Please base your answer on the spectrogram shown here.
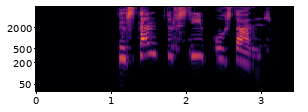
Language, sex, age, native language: Icelandic, male, 7, Icelandic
